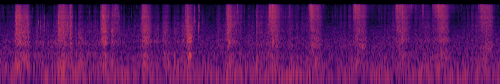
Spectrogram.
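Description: Footsteps crunching on shingle at a steady walking pace, about one and a half steps a second.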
